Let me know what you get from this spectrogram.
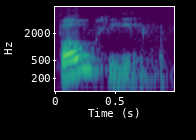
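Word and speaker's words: Bohea: sang sushong is a bohee so um uh bohe is the pronunciation of the menon dialect of wuhi so bohe and wuhi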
